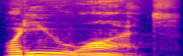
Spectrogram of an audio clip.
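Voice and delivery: a soft, patient question from Jesus. Retold or imitated. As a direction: ask gently and quietly. Jesus voiced asking softly.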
